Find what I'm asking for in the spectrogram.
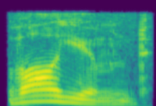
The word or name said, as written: volumed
